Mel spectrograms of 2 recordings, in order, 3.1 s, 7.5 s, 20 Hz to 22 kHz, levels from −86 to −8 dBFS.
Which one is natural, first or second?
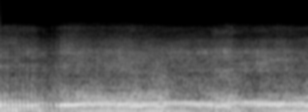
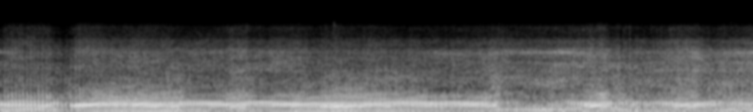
second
